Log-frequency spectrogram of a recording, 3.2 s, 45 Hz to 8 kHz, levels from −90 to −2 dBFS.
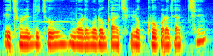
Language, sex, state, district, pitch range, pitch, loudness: Bengali, male, West Bengal, Cooch Behar, 125-135 Hz, 130 Hz, -17 LUFS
